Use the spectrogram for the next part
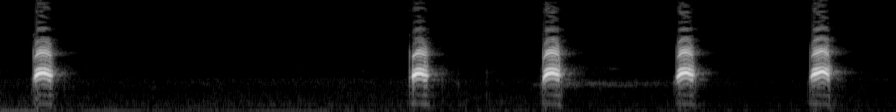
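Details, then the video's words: Frog screaming: five short, sharp, harmonic squeals, the first alone, then after a pause of almost three seconds four more at steady one-second intervals, each a brief nasal yelp against a silent background. "funny frog screaming"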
